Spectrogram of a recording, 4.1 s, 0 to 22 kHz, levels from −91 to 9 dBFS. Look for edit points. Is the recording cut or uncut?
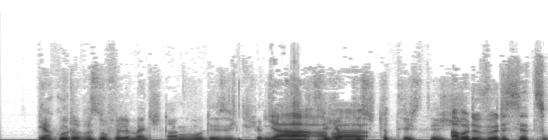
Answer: uncut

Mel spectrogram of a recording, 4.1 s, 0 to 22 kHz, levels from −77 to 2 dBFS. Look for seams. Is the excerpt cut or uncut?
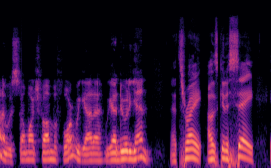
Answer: uncut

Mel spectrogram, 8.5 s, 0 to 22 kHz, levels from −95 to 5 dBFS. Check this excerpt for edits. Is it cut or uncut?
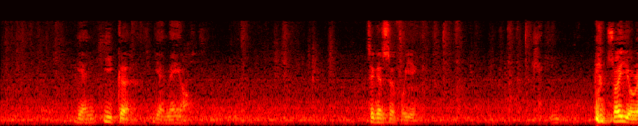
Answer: cut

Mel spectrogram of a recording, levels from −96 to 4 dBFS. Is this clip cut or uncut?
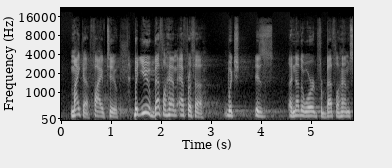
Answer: uncut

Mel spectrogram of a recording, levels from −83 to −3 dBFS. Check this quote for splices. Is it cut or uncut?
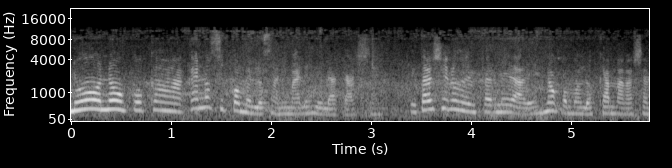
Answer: uncut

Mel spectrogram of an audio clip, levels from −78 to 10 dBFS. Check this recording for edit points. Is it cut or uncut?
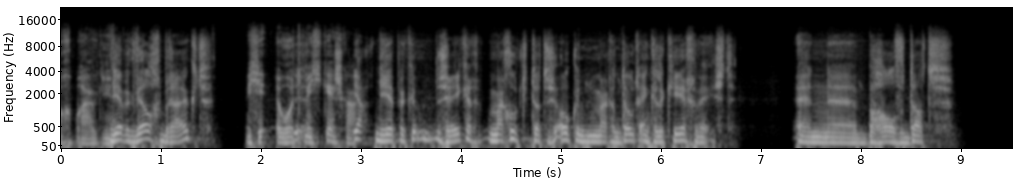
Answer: uncut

